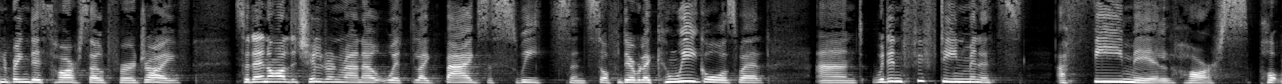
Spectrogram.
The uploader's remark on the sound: Recorded live from The Oak Room of the Mansion House, as part of our celebrations for International Women’s Day. For this live recording, we teamed up with The National Women’s Council.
